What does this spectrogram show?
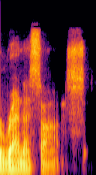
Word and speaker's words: Renaissance: were what signaled the Renaissance of of RPGs and what has what has really taken us now into this modern era um it's pronounced renaissance renaissance the uh the the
